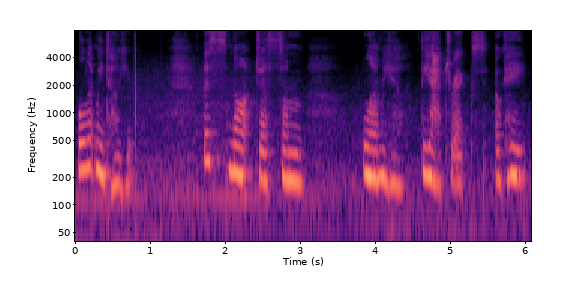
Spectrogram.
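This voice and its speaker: A woman voicing a restless, irritable female snake-tailed lamia in an ASMR roleplay, huffy and dramatic, often slipping into soft whispers. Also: mid-range voice, takes it slowly, slightly rough. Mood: exasperated.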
